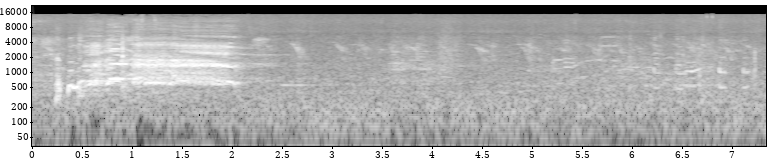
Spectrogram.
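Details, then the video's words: Laughing chicken rooster giving one loud, rough, harmonic crow of about one and a half seconds, followed by faint scattered clucks and chirps in the background. "Ayam ketawa"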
